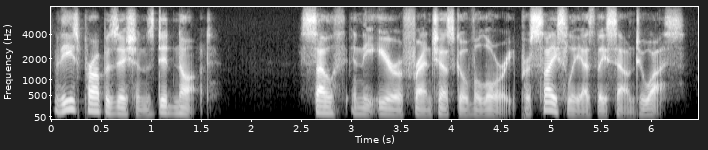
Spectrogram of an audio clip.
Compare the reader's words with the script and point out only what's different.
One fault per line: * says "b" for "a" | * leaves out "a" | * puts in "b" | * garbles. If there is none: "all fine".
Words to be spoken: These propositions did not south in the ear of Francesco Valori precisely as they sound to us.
all fine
